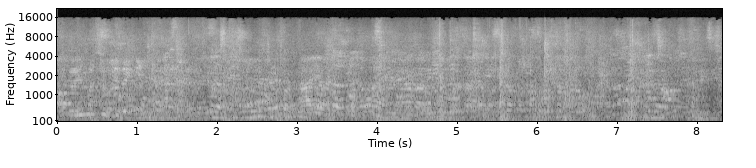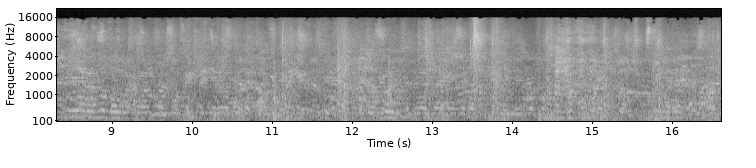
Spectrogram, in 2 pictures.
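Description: Boxing gloves thump against padded mitts in quick bursts.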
